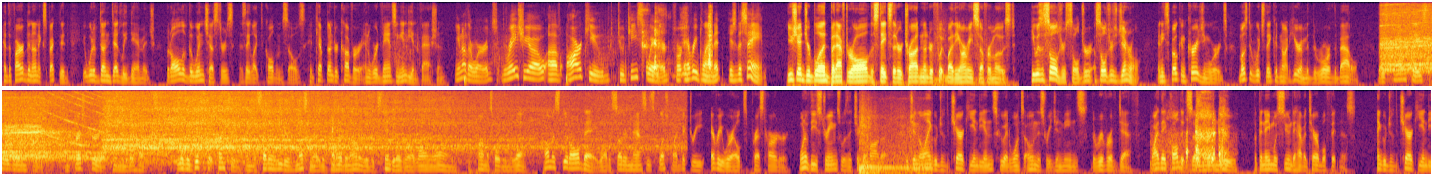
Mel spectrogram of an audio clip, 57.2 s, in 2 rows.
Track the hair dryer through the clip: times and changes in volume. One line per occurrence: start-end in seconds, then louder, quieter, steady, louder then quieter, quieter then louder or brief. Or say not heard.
27.6-42.4 quieter.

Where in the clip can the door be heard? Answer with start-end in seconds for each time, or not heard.
18.6-20.1, 45.7-47.2.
